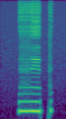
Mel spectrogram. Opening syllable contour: high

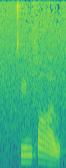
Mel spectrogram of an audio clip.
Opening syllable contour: high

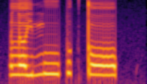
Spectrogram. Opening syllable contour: low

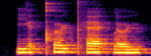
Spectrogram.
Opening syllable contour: rising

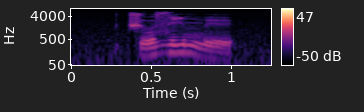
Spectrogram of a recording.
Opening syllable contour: rising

